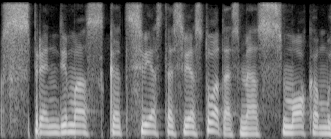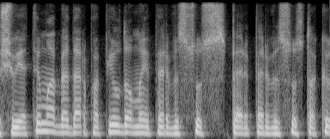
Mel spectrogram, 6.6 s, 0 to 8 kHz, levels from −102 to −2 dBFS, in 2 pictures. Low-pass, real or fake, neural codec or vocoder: 7.2 kHz; real; none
